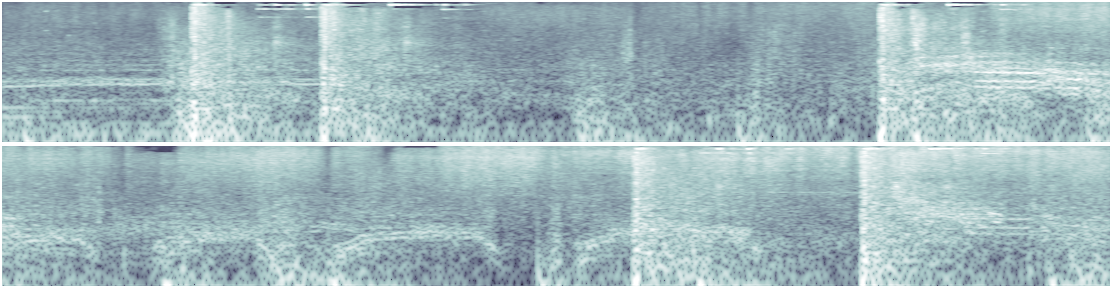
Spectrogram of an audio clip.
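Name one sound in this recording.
Rifle shots ring out one at a time, sharp and loud.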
